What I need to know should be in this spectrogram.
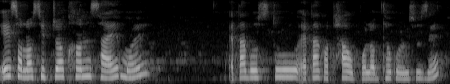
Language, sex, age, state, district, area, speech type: Assamese, female, 18-30, Assam, Nagaon, rural, spontaneous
